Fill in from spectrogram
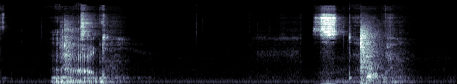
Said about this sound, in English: My son is throwing blocks against the door in the bedroom and I can hear it.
